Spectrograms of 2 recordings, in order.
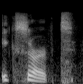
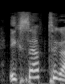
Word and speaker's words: excerpt: 그 다음에 그래서 발췌한 내용 발음하시면 excerpt, excerpt가 아닙니다. 자, 발음 excerpt, 거기 아래 들어 발음도 많이 달라지죠.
